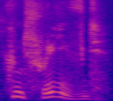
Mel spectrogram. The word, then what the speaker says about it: Contrived: Dans les plus grosses boîtes sorties cette semaine, il y a An Age Contrived. Contrived. J'ai vérifié, ça se prononce contrived.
